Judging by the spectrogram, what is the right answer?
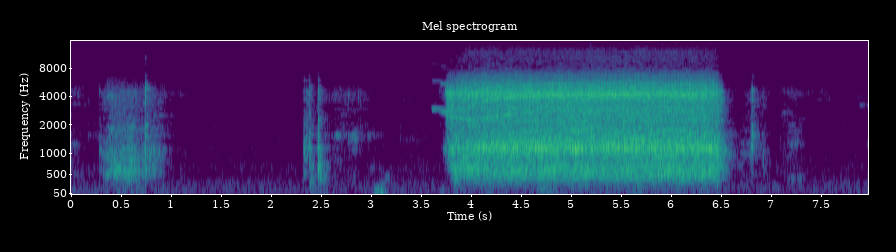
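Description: Power drill-driver running steadily for nearly three seconds, from about halfway in, as it drives a screw into a bench grinder's motor end cover, then stopping abruptly. Before it come a few short handling knocks and clicks.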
